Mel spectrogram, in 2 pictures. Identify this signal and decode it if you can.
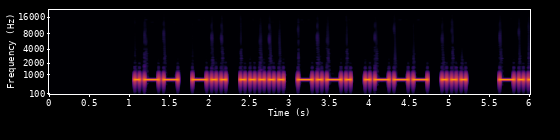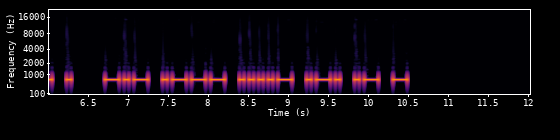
Morse code, heard as a keyed tone, about 20 wpm, 700 Hz. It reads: WD5CJS DE KJ4RAT
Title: USA Callsign DE Callsign 20wpm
